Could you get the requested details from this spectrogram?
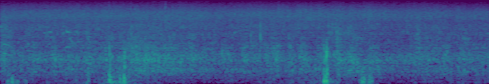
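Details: Outdoor wind noise with low rumbling and a few brief knocks or rustles, no animal voice heard.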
